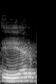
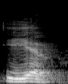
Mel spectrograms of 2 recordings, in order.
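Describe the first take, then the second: First: The word is said with an air vowel. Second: The word is said with an ee vowel. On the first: "या एयर पढ़ेंगे" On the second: "इसको दोस्तों हम पढ़ेंगे ईयर"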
